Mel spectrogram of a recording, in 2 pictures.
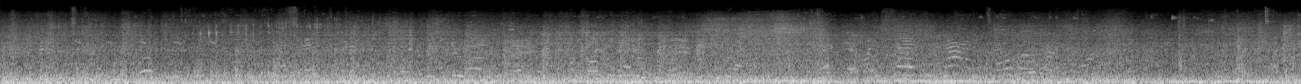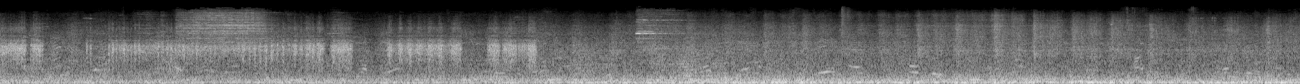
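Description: A freight train rumbles past at a distance, its wheels clattering steadily on the rails.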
